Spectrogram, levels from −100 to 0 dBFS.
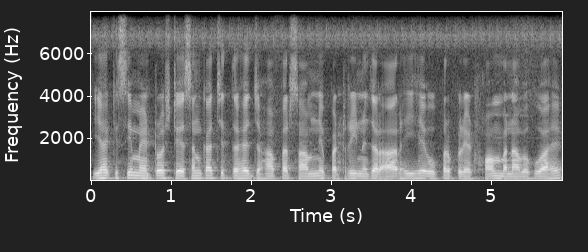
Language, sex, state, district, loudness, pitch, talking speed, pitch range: Hindi, male, Uttar Pradesh, Lucknow, -16 LUFS, 115 Hz, 205 wpm, 110-120 Hz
